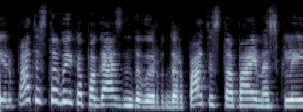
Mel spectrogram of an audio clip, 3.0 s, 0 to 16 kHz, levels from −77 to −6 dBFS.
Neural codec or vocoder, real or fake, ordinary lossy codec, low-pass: none; real; AAC, 48 kbps; 14.4 kHz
